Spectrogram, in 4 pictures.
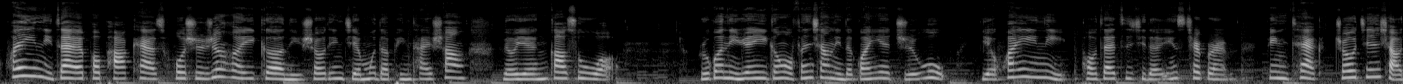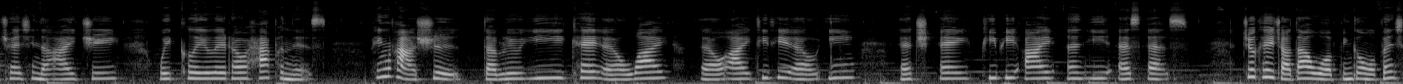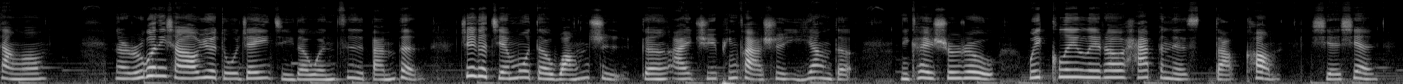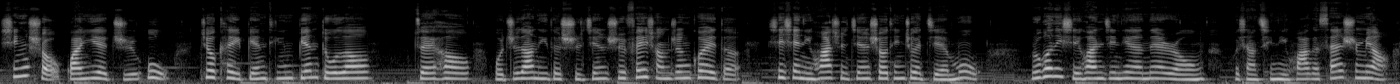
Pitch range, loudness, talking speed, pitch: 250-295 Hz, -23 LUFS, 280 characters per minute, 275 Hz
